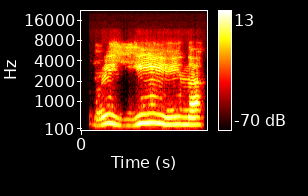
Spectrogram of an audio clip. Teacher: So, we need to prolong. It is vertical kasra. So, we need to prolong for 2 seconds. And we can see that it's mushaddad.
